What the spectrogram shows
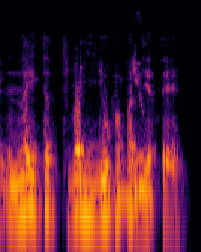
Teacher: Now, pronounce that double y quite strongly.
